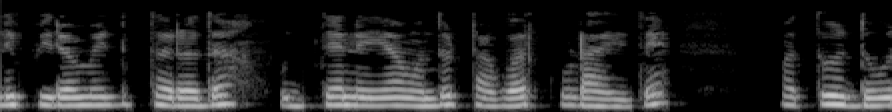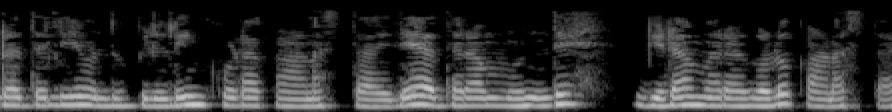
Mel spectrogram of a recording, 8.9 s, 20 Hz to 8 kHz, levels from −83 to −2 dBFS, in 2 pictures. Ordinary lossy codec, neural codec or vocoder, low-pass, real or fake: MP3, 24 kbps; none; 7.2 kHz; real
